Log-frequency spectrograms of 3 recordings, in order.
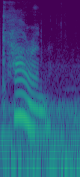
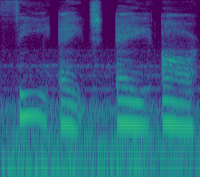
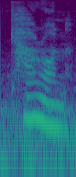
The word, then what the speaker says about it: Charon: The name you heard wasn't Karen. It was C-H-A-R-O-N, as in Charon, the ferryman of the dead.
